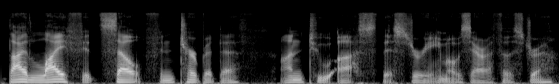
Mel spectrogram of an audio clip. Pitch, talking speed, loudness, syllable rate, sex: 95 Hz, 105 wpm, -21 LUFS, 3.6 syllables/s, male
